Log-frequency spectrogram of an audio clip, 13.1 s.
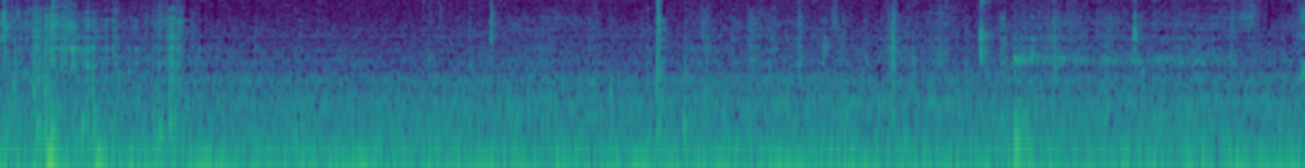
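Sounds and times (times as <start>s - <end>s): person chewing crunchy broccoli: 6.0s - 11.8s.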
